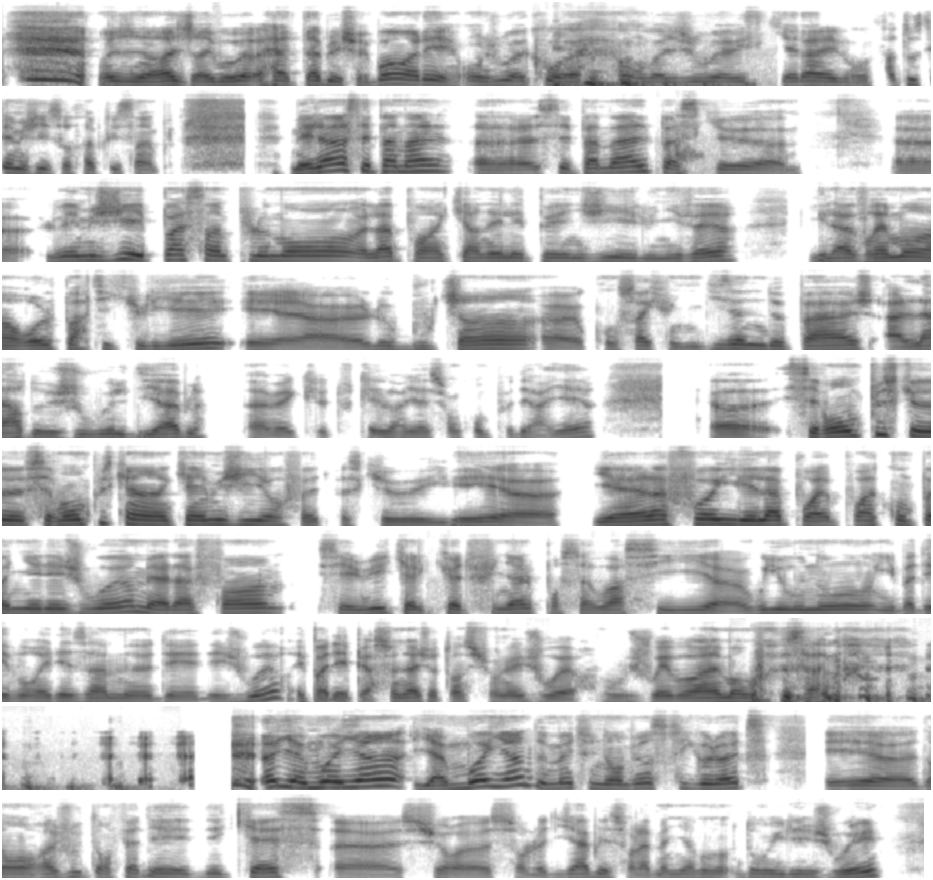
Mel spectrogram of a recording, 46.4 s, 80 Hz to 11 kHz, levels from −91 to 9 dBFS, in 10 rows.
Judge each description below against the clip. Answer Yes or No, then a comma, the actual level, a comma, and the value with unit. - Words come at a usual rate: No, fast, 245 wpm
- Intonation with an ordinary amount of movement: Yes, average, 4.0 semitones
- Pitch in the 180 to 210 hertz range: No, medium, 140 Hz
